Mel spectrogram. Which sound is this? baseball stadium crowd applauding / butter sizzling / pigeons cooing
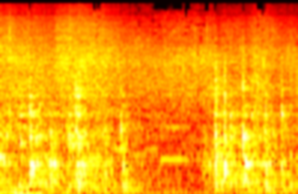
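butter sizzling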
